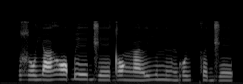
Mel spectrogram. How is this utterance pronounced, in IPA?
z o˧ j a˨˦ ɣ ɔ˦ ɓ eː˦ d͡ʒ eː˨ d ɔ˦˨ ŋ ã˨ l iː˧ n ĩ˨ ɡʷ iː˨ k ə˨ d͡ʒ e˨

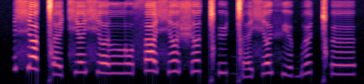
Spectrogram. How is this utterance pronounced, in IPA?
ɕ a˥˩ ǀ ɛ˩ t͡ɕ ɛ˧ ɕ ɜ˧ lː o˧ s a˥˩ ɕ ɜ˥˩ ʃ ɜ˥˩ ǀʰ y˧ ɡ͡ǀ ɛ˩ ɕ ɜ˥ fʲ ø˩ b ø˥ ǀʰ ø˧

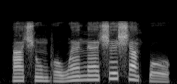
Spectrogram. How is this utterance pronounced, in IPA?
ã˧ ʃ ũ˧ b o˨ w ɛ̃˧ n ɛ̃˧ ʃ e˦ ʃ ã˦˨ k͡p o˨

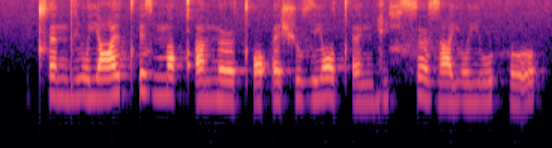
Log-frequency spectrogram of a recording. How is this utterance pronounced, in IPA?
cʰ ɛ n d i ʊ̯ j ɑ ɪ̯ tʼ ɪ z n ɔ qʼ ɛ n ə˞ tʼ ɔ ʔ ɛ ʃ u z j ɔ tʼ ɛ ŋ ɡ i ç s ə˞ z ɑ j ʊ j u h ʊ

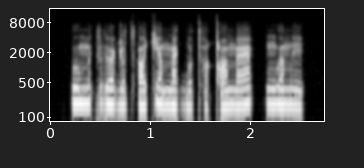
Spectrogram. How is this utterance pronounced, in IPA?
u m e k r u ɐ̯ ɖ o t͡sʼ ɒ c e ɐ̯ m æ ɡ͡b o t̪ʰ ɒ qʼ o m æ | ŋ u ɐ̯ m i

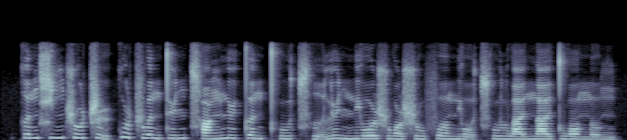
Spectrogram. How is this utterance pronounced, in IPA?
k ə˨˦ n ɕ i˨˦ ŋ ʂ u˨˦ ʈ͡ʂ ɻ̩˨˩ k u˥˨ ʈ͡ʂ w ə˥˨ n t̪ y˨˦ n t͡sʰ ɑ˨˦ ŋ n̪ y˥˨ t̪ ə˥˨ n t̪ʰ u˨˦ t͡sʰ ɹ̩˨˩ l y˥˨ n n̪ j o˦ ʊ̯ ʂ w ɔ˥˨ ʂ u˥˨ f ɤ˥˨ n̪ j o̰˨˩ ʊ̯ t͡sʰ u˦ l w a˨˦ ɪ̯ n̪ a˦ ɪ̯ t̪ w ɔ˥˨ n̪ ɤ˥˨ ŋ

